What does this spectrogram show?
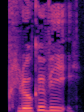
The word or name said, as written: plukkeve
